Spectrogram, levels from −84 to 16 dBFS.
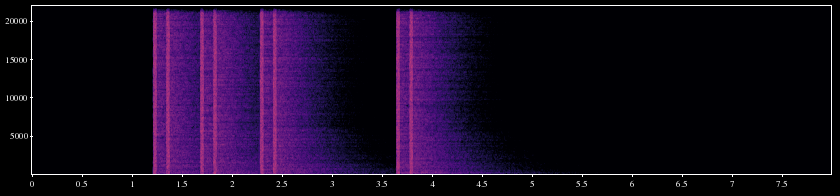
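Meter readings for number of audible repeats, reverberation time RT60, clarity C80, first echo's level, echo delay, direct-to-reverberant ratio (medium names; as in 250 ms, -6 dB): no echo, 2.4 s, 9.0 dB, no echo, no echo, 6.5 dB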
